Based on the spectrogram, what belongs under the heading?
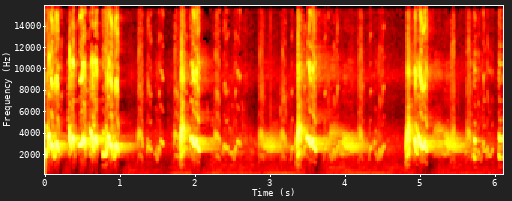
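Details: Sooty-headed bulbul in natural, lively song in the style called nggaruda: bright warbled phrases, each opened by a sharp chip and trailing into a fluty, slightly descending note, repeated about every one and a half seconds, with a faint low hum behind.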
